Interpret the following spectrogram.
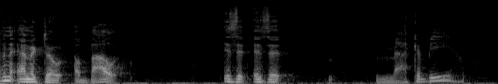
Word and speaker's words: Maccabi: So I have an anecdote about, is it Maccabee? How do you, what's yeah. the correct Yeah, well, pronunciation? In Hebrew you say Maccabi.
